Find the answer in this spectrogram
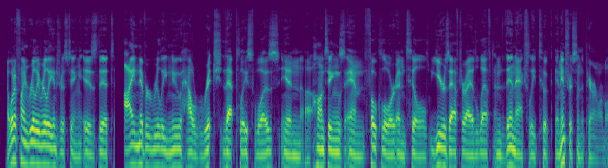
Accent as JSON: {"language": "English", "town": "Natchez", "region": "Mississippi", "country": "United States", "tie": "born or raised there", "said": "my hometown of Natchez, Mississippi"}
